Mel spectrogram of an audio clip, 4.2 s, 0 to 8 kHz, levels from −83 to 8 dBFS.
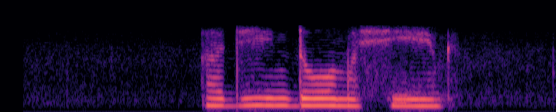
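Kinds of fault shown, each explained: No faults are heard in this speech. The sound carries the narrow mobile-phone band of an AMR narrowband mobile codec, roughly 200 Hz to 3.6 kHz, with only light coding texture that fits its 12.2 kbps mode.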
